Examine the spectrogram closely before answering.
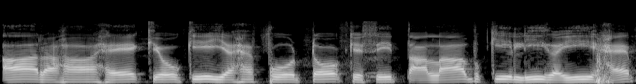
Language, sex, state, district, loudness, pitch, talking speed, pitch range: Hindi, male, Madhya Pradesh, Bhopal, -14 LUFS, 115 Hz, 115 wpm, 110-120 Hz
